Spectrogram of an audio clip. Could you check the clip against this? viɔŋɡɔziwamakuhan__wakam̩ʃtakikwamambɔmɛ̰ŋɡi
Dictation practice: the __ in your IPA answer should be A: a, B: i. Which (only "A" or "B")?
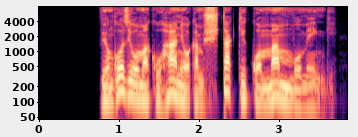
B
